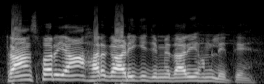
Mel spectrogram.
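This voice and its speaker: Male used-car auction rep, high voice, assuring sales patter in clipped bursts, very dry recording. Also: brisk, a bit bright, clean tone, no room sound. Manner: salesman-like, assuring, lists details in short bursts. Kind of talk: unscripted sales walkthrough of car stock.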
